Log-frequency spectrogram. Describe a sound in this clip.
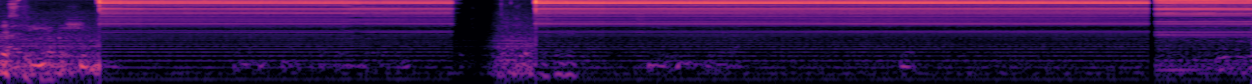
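A tattoo machine buzzes steadily.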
